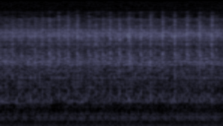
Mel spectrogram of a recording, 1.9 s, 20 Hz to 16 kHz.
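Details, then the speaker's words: Husqvarna 346XP chainsaw holds a fast, even buzzing high idle that never drops, and the chain keeps turning. A lean-running air leak at the cylinder base is suspected. "the customer complaint is that it won't idle right so you can see here that the idle is high and the chain won't stop turning"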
